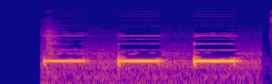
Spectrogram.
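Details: Simulated AED on a CPR training dummy in a mixed-reality smart-glasses training system: three steady, evenly spaced beeps as it charges, after the prompt "defibrillation required" and before "press the flashing defibrillation button".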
